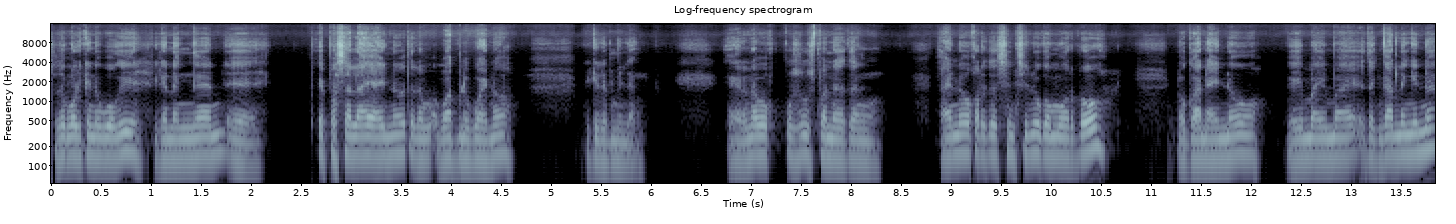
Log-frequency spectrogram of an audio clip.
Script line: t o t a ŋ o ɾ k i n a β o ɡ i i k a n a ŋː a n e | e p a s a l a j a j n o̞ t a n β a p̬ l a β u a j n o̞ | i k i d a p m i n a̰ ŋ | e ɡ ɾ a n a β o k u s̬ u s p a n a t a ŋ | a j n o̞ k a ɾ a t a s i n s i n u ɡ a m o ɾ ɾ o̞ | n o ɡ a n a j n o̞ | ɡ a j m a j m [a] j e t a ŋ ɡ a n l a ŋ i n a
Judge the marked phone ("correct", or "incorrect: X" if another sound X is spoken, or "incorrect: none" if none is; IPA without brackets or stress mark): correct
